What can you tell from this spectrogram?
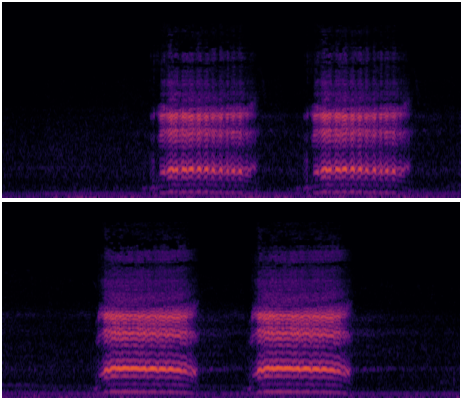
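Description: A sheep bleating four times, in two pairs, each bleat about a second long with a wavering, quavering pitch.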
